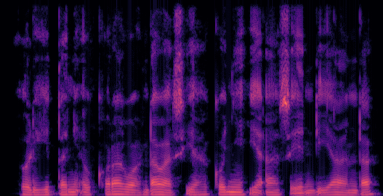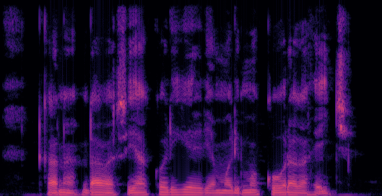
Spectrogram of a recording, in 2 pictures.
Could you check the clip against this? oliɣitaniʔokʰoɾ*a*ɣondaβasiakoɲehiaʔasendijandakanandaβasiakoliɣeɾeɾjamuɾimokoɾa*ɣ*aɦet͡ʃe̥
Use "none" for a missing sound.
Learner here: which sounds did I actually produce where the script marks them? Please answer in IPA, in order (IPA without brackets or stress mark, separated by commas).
a, ɣ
